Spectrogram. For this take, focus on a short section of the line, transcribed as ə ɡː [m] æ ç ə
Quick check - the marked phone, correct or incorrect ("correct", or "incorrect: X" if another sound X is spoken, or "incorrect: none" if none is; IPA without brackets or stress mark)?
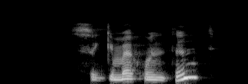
correct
